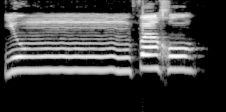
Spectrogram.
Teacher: Nun sukun bertemu huruf fa maka dibaca samar. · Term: ikhfa hakiki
